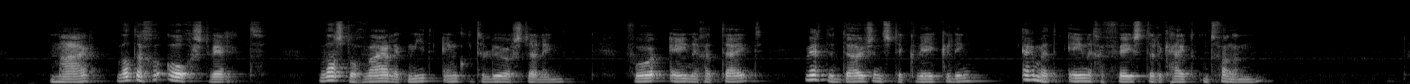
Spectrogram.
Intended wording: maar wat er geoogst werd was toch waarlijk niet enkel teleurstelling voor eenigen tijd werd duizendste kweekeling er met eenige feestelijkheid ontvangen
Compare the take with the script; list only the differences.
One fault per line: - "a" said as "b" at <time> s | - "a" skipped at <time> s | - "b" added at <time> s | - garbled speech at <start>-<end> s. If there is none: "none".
- "de" added at 8.3 s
